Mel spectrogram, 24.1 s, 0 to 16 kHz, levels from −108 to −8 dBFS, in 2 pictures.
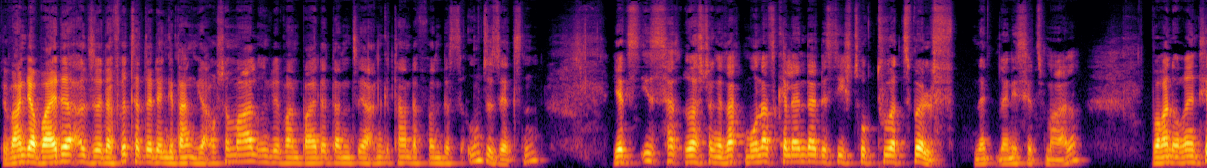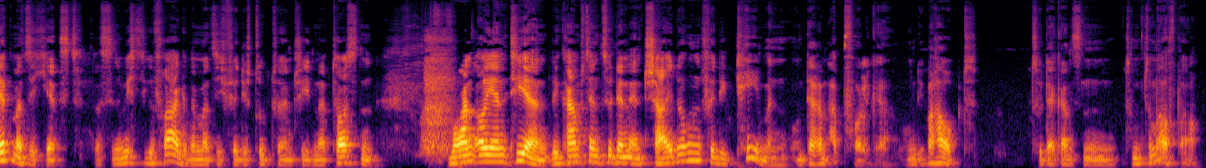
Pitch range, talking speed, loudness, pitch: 120-150 Hz, 205 wpm, -24 LUFS, 135 Hz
